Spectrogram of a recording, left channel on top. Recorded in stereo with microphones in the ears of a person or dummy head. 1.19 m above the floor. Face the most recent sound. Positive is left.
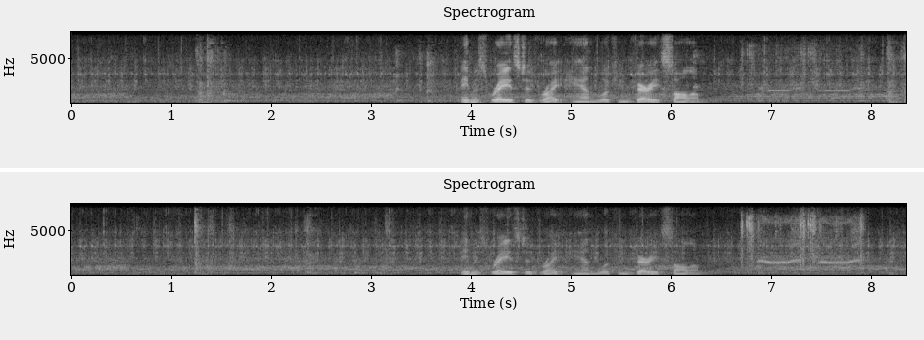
turn(degrees=-60)  # may be behind; listen again after turning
